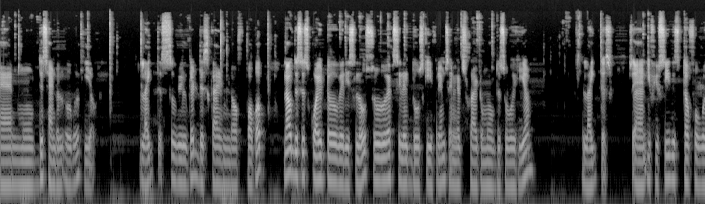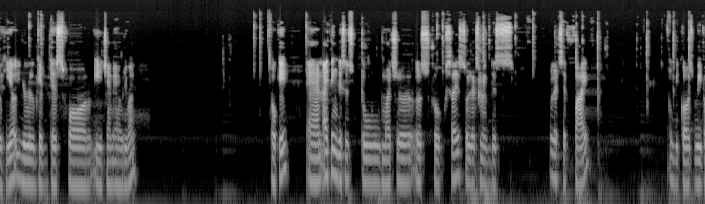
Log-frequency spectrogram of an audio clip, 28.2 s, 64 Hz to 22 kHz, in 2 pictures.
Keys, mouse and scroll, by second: 2.2 space, 6.7-9.5 drag, 9.8 space, 11.5 click, 13.1 space, 14.6 click, 14.9 space, 18.5 space, 19.1-21.6 drag, 21.6 j, 22.8 click, 25.6 Return, 26.0 space.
